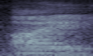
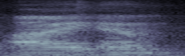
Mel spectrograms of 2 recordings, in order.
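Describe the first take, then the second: First: The words I am are contracted to one syllable. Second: The words I am are said in full.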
